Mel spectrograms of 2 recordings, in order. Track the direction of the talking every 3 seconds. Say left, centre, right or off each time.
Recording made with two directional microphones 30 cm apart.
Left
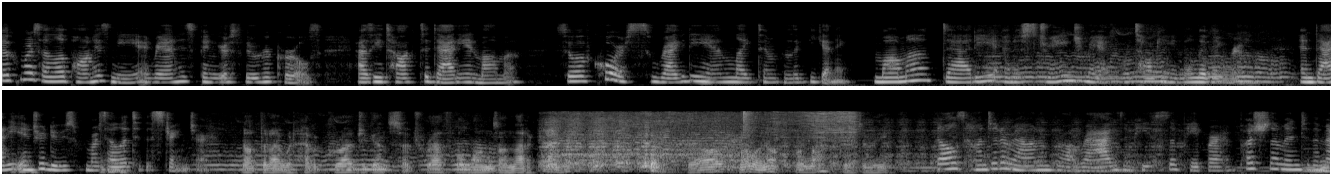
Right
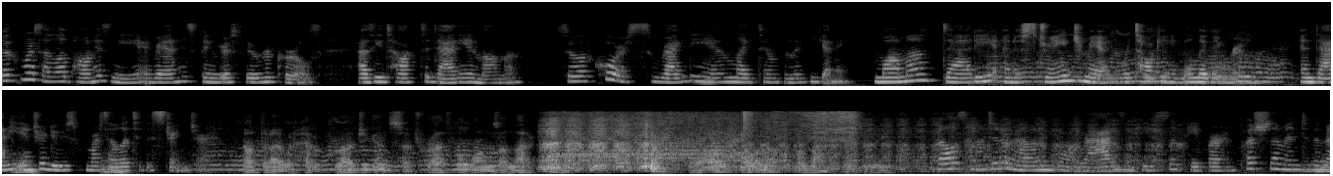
left, left, left, centre, left, left, left, left, left.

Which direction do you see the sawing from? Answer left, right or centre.
centre.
